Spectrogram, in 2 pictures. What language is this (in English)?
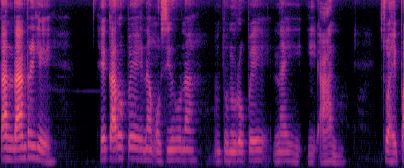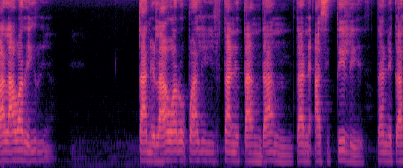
Yalahatan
